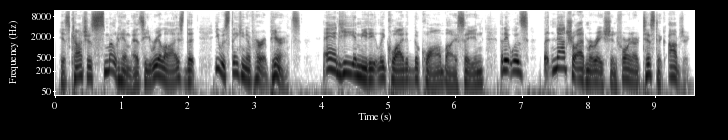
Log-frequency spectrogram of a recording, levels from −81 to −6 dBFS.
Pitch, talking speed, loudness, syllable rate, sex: 125 Hz, 200 wpm, -20 LUFS, 6.4 syllables/s, male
